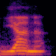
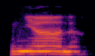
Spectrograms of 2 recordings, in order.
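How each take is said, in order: First: It begins with a hard g sound. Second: It begins with a nasal ny sound. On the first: The speaker calls it wrong. "digo guiana, pero ... guiana no es" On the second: The speaker calls it right. "hay una nasal ahí que es ñana"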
